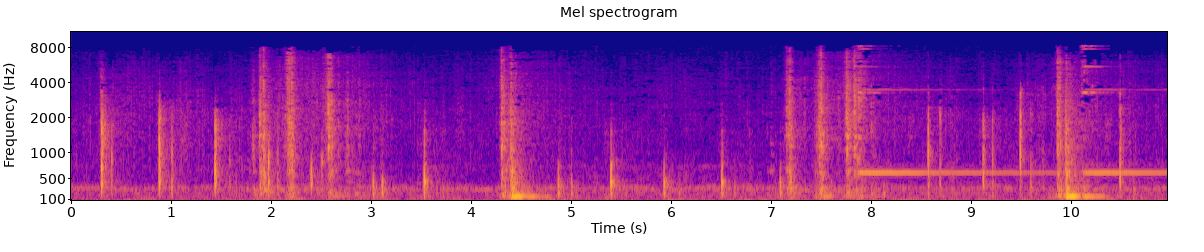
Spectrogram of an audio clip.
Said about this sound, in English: I rang the elevator bell for us.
